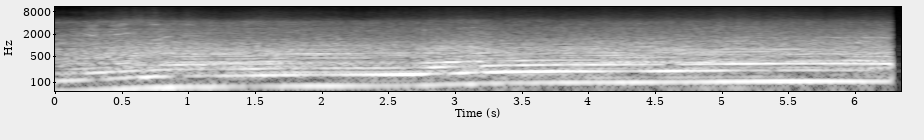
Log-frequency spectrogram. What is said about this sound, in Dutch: Ja, er rijdt nog een bus achteraan. En nog een bus. Een gepantserde bus met speciale ramen erin.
